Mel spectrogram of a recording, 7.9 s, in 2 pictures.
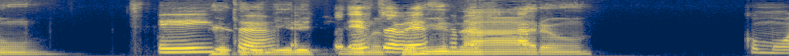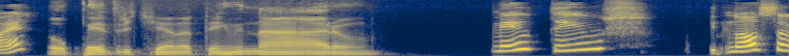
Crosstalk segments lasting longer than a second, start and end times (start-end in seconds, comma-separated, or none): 1.0-2.8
